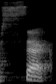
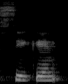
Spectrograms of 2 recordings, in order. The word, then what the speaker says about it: secant: want to state that you don't pronounce this kisk or sec or cot. It's cosecant, secant, cotangent. You say the full word.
